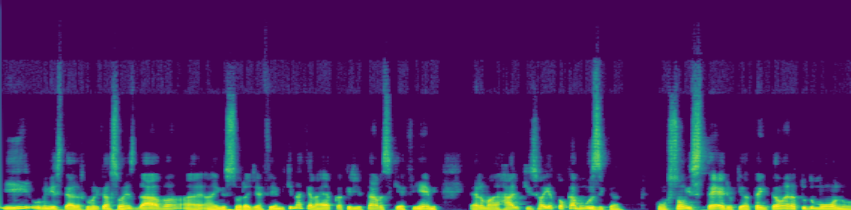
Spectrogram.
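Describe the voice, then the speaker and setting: Man at a medium pitch, an ordinary speaking voice with lively intonation. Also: fairly quick pace. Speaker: radio broadcaster, announcer and consultant, also lawyer and real estate broker. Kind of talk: podcast interview answer, casual conversation.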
